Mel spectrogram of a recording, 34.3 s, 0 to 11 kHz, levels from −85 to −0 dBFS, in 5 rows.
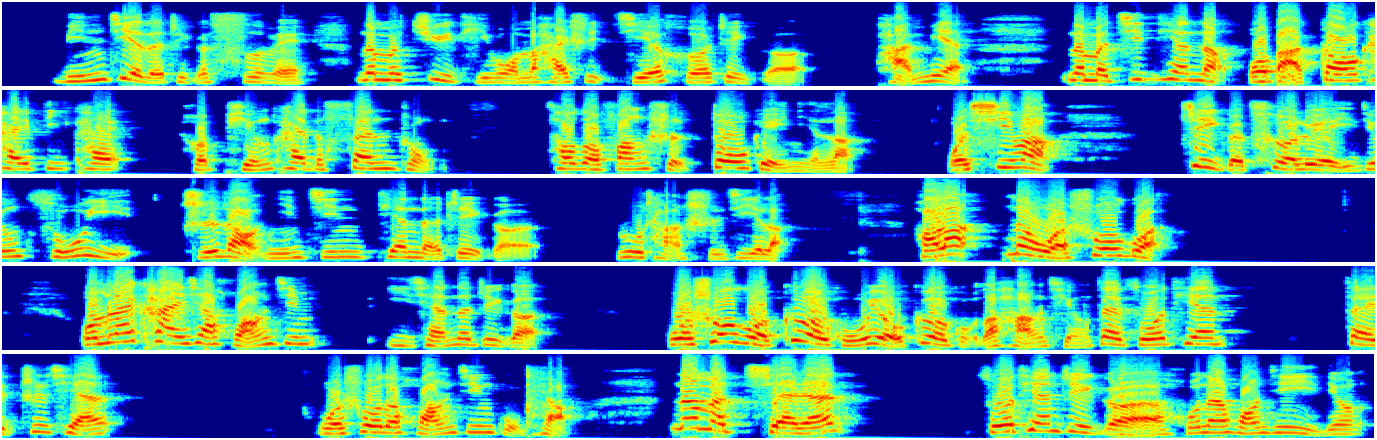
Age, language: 20-39, Chinese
